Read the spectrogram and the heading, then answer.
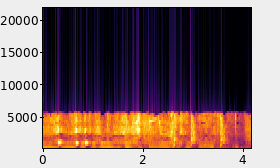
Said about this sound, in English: Yesterday was kazoo day, and I found my kazoo. This is a sort of whistling kazoo. Hey, want to hear the most annoying sound in the world?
